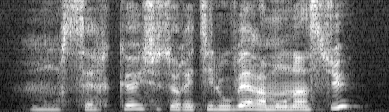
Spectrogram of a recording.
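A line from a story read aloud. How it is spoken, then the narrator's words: Exclaimed. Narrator (French): s'écria-t-il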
